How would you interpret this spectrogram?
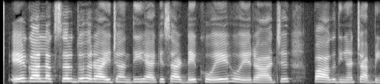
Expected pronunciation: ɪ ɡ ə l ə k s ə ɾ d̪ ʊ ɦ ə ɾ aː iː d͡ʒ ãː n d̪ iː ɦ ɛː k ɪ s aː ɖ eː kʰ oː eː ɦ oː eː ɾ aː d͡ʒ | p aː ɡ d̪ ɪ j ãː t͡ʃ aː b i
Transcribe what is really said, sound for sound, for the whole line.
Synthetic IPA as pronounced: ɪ ɡ ə l ə k s ə ɾ d̪ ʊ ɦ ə ɾ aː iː d͡ʒ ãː n d̪ iː ɦ ɛː k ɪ s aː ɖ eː kʰ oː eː ɦ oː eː ɾ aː d͡ʒ | p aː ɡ d̪ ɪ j ãː t͡ʃ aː b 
